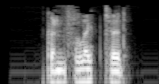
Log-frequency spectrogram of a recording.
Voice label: "conflicted", English; adjectives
